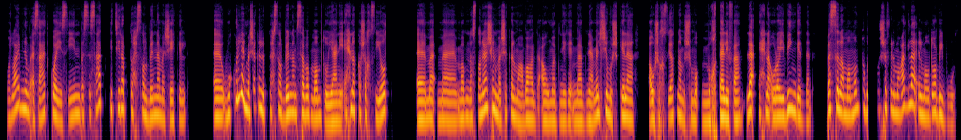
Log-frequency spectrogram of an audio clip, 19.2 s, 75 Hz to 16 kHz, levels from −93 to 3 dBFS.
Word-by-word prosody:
والله 215 +9 0
بنبقى 240 -9 0
ساعات 185 +6 -3
كويسين، 185 0 -1
بس 195 +1 -8
ساعات 245 +9 -3
كتيرة 245 +1 0
بتحصل 215 -3 -4
بينّنا 185 +3 0
مشاكل 170 -1 -4 0.6
آآ، 180 0 +3
وكُلّ 205 - +1
المشاكل 250 +2 +1
اللي 240 - +4
بتحصل 220 +1 -5
بينّنا 200 +4 +3
بسبب 195 -2 0
مامته 175 -4 0
يعني، 155 0 +1
إحنا 230 +4 +2
كشخصيات 205 0 -1 0.5
آآ، 165 0 +5
ما 170 0 0
ما 160 -1 -1
ما 175 +2 -1
بنصطنعش 190 +9 0
المشاكل 195 -1 0
مع 155 -4 -2
بعض 165 +1 +1
أو 160 -1 0
ما 160 +1 -1
بنيجي 155 +1 -3
ما 155 0 -1
بنعملش 160 +8 0
مشكلة 180 -2 +1 0.3
أو 160 - +5
شخصياتنا 185 +4 -3
مش 165 0 -5
م 160 -1 0
مختلفة، 165 +2 +3
لأ، 225 +1 +5
إحنا 205 0 -1
قريبين 185 +6 +4
جدًا، 160 -5 -2 0.3
بس 235 +3 +1
لمّا 200 -6 +4
مامته 235 +3 -1
بتخُشّ 235 +3 -5
في 240 - -6
المعادلة 245 +7 +1
الموضوع 195 +2 +1
بيبوظ. 145 -9 -3
185 Hz, 160 wpm, -19 LUFS, 165-215 Hz, 0.6 s, آآ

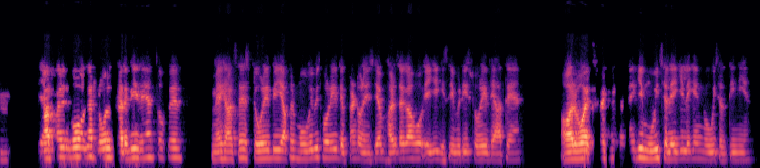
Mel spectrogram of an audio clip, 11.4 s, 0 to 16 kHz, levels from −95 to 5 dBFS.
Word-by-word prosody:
हुँ। 120 0 -20 0.5
या 145 +1 +9
फ़िर 170 +1 -1
वो 170 +1 +7
अगर 180 +1 +1
रोल 165 +1 +4
कर - - +5
भी 160 +2 +3
रहे 155 0 -6
हैं 165 0 -1
तो 165 - -11
फ़िर 160 -1 -4 0.5
मेरे 130 +2 -2
ख़्याल 135 -1 0
से 155 0 -2
स्टोरी 145 -1 0
भी 150 0 -4
या 140 - +4
फ़िर 155 - -8
मूवी 140 +1 -5
भी 165 - -2
थोड़ी 155 0 -2
डिफ़रेंट 140 +1 -6
होनी 125 -3 -6
चाहिए। 135 +4 -4
अब 125 - -16
हर 130 +2 0
जगह 140 +1 0
वो 145 - -2
एक 130 -1 -5
ही 135 - -7
घिसी-पीटी 125 +1 -9
स्टोरी 125 0 -5
ले 120 - -11
आते 120 - -10
हैं 120 0 -12 0.7
और 130 +1 +10
वो 145 +2 +9
एक्सपेक्ट 150 0 +1
भी 155 - -18
करते 145 -1 -18
हैं 155 - -14
कि 165 - +5
मूवी 145 +2 +2
चलेगी 135 +1 -1
लेक़िन 140 0 -7
मूवी 130 0 -7
चलती 125 0 -12
नहीं 125 0 -11
है। 125 - -24
140 Hz, 265 wpm, -21 LUFS, 130-155 Hz, 0.7 s, और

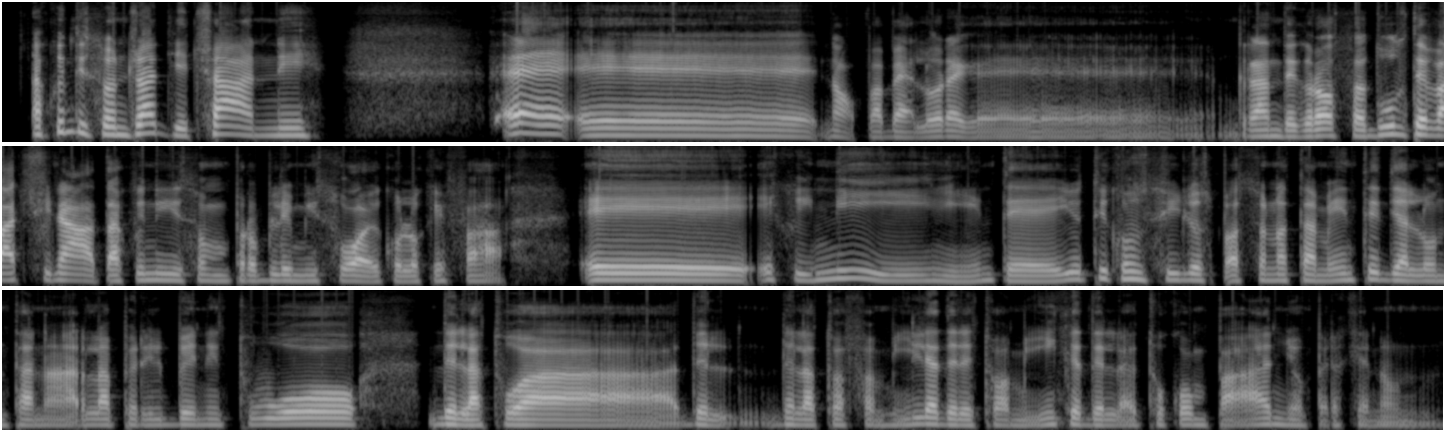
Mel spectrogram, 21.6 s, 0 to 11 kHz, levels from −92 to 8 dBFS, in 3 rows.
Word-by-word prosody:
Ah, - - +5
quindi 250 -3 -1
son 190 -2 +3
già 215 +5 +6
10 190 -1 0
anni. 170 -3 +2 0.9
Eh, 205 -3 +6
ehm, 160 -4 0
no, - - -5
vabbè 130 0 -3
allora, 135 +3 -2
ehm, 60 - -11
grande, 145 -1 +1
grossa, 155 +1 +4
adulta 185 +4 +2
e - - -3
vaccinata 155 -4 +4
quindi 155 0 -5
son 135 -1 -9
problemi 135 0 -5
suoi 130 -3 0
quello 125 0 -5
che 130 - -10
fa. 65 - -5 0.3
Ehm, 155 -3 +4
e 160 - -9
quindi 150 -4 -7
niente, 130 +3 -6
io 130 +6 -1
ti 190 +4 -5
consiglio 155 -4 -4
spassionatamente 145 +3 -3
di 155 -1 -1
allontanarla 130 0 -1
per 135 -1 -9
il 130 - -9
bene 135 0 -5
tuo, 145 +1 +2 0.3
della 135 -3 +3
tua 130 -3 +3
del - - -5
della - - -4
tua - - -6
famiglia, 145 +5 -3
delle 135 -3 -2
tue - - -5
amiche, 145 +4 -5
del 130 -1 -5
tuo 135 - -11
compagno, 135 +1 -4
perché - - -14
non 65 -1 -13
145 Hz, 145 wpm, -27 LUFS, 130-160 Hz, 0.9 s, già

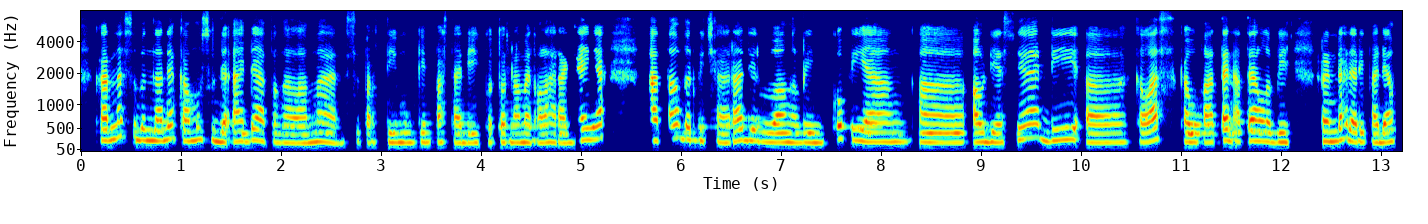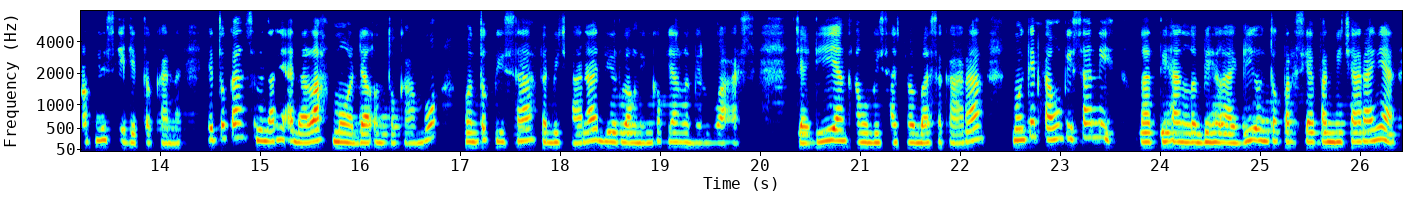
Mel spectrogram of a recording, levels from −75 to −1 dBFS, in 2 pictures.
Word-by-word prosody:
karena 235 +5 +5
sebenarnya 240 -1 +2
kamu 225 +1 0
sudah 225 -5 +1
ada 215 +2 +2
pengalaman 185 0 -1 0.2
seperti 195 +1 -3
mungkin 195 0 -3
pas 190 -1 -3
tadi 185 -1 -2
ikut - - -9
turnamen 195 -1 0
olahraga 185 +2 0
ya, 275 +3 +3 0.5
atau 225 +5 +2
berbicara 235 -4 0
di 235 -1 -1
ruang 200 -2 +3
lingkup 195 +7 0
yang, 205 -2 +1
eee, 195 -1 +3
audiendnya 200 +7 +1 0.2
di, 245 +3 -1
eee, 190 0 +1
kelas 215 +6 +2
kabupaten 195 +3 +4
atau 210 +2 -2
yang 220 -1 +4
lebih 200 0 +1 0.3
rendah 215 +2 +4
daripada 200 -1 +3
provinsi 235 +6 -4
gitu 185 -5 -6
kan. 175 0 -8 0.2
Itu 250 +2 -2
kan 295 +1 +2
sebenarnya 235 -4 -1
adalah 210 +3 +5
modal 190 -2 +3
untuk 185 -2 -6
kamu, 190 - -3 0.3
untuk 210 +5 -3
bisa 220 +3 -2
berbicara 195 +2 -1
di 210 -3 -2
ruang 195 -2 0
lingkup 200 +2 -8
yang 200 -1 -3
lebih 185 -1 -9
luas. 180 -1 -6 0.4
Jadi 200 +7 +2
yang 230 - +4
kamu 195 -3 -3
bisa 190 0 -6
coba 190 -1 0
sekarang, 200 +4 -1 0.3
mungkin 245 +6 +1
kamu 250 +2 +3
bisa 280 +2 -2
nih, 275 -9 -5 0.2
latihan 205 0 +2
lebih 200 0 +1
lagi 185 +4 0
untuk 220 -1 -1
persiapan 205 0 0
bicaranya. 215 +4 +1
205 Hz, 150 wpm, -22 LUFS, 190-230 Hz, 0.5 s, karena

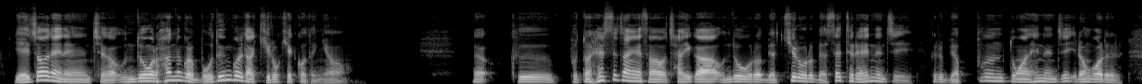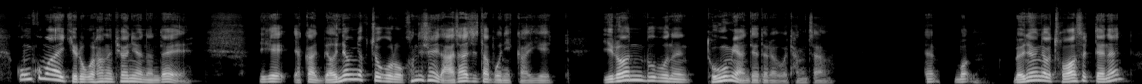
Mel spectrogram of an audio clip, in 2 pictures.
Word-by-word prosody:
예전에는 115 - +4
제가 100 -1 0
운동을 125 +8 +2
하는 190 +6 +1
걸 150 -4 +4
모든 115 - +1
걸 195 -4 +3
다 - - +6
기록했거든요. 85 -7 -5 1.2
어 - - -2 0.2
그 115 -2 -1
보통 115 +2 -1
헬스장에서 155 - +2
자기가 110 +1 +3
운동으로 115 0 +1
몇 105 -1 -4
킬로로 145 +4 +1
몇 95 - -3
세트를 155 -7 -1
했는지 125 - -3 0.2
그리고 115 -3 -7
몇 100 0 -6
분 160 -2 -4
동안 130 -4 +1
했는지 135 -1 -2
이런 125 -2 -1
거를 110 -7 0 0.3
꼼꼼하게 235 - +2
기록을 120 -6 +1
하는 130 -1 -1
편이었는데 120 - -1 0.7
이게 130 +2 0
약간 110 -6 -3
면역력적으로 180 - +1
컨디션이 190 - -1
낮아지다 140 -5 +1
보니까 95 -5 -6
이게 90 +1 -7 0.5
이런 185 - +3
부분은 140 -10 -1
도움이 170 +7 +2
안 90 - -2
되더라고요 90 -4 -7
당장. 80 0 -12 0.9
예 125 - -4 0.2
뭐 120 +2 -4 0.4
면역력 170 - +3
좋았을 155 +7 +2
때는 180 - +1
125 Hz, 330 characters per minute, -22 LUFS, 110-160 Hz, 1.2 s, 다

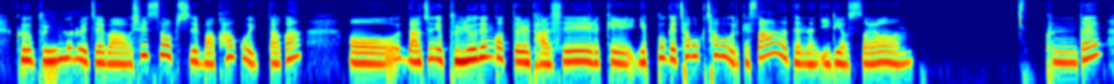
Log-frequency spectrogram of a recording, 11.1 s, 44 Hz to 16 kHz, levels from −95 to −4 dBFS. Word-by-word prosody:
그 245 -1 +3
분류를 245 +4 +2
이제 210 0 0
막 195 -1 -1
쉴 340 - -1
새 345 - -3
없이 240 -8 -1
막 195 +5 -4
하고 295 -5 -1
있다가 205 - -3 0.5
어 200 +4 +1
나중에 235 +4 +1
분류된 250 +7 +5
것들을 225 -7 +2
다시 190 +3 -3
이렇게 215 -3 +1
예쁘게 255 +4 0
차곡차곡 320 -1 -1
이렇게 205 0 -6
쌓아야 335 +1 +2
되는 190 -2 -3
일이었어요. 195 +1 -2 1.4
근데 220 - -1
225 Hz, 290 characters per minute, -20 LUFS, 200-270 Hz, 1.4 s, 분류된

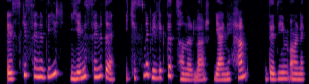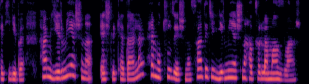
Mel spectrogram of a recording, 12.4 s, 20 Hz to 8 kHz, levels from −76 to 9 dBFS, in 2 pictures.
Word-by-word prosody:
eski 215 - +4
seni 290 -5 +2
değil, 330 +7 +4 0.3
yeni 225 +7 +5
seni 305 0 +1
de, 205 -6 +4 0.2
ikisini 260 - -2
birlikte 255 +6 +1
tanırlar. 190 +1 -2
Yani 190 +1 +2
hem 275 +7 +3 0.4
-dediğim 220 0 +1
örnekteki 200 +1 -4
gibi 195 -2 0 0.3
hem 295 -1 +1
20 250 +7 +1
yaşına 315 -10 -3 0.2
eşlik 210 0 -3
ederler 205 - -2
hem 340 -4 0
30 270 0 -2
yaşına; 190 -1 -1
sadece 285 +4 -1
20 240 +2 +2
yaşını 255 0 0
hatırlamazlar. 210 -5 -1
225 Hz, 125 wpm, -22 LUFS, 205-285 Hz, 0.4 s, yeni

